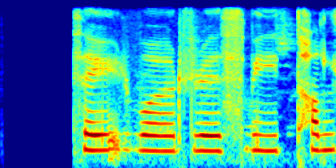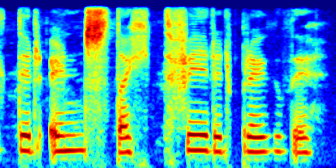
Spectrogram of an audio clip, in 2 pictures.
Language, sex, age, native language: Icelandic, male, 11, Icelandic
